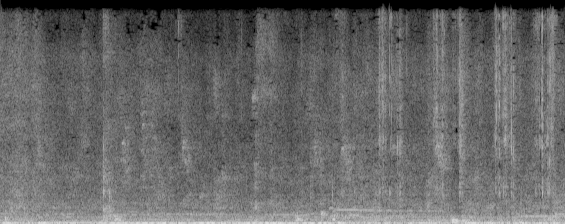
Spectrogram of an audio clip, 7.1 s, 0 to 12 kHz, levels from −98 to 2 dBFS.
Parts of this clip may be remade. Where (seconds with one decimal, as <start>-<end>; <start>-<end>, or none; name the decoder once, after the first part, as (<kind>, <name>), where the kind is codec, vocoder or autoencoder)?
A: none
